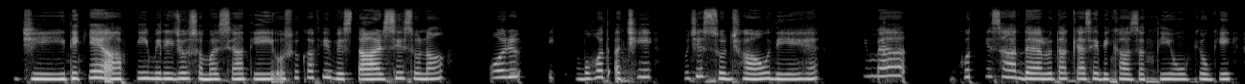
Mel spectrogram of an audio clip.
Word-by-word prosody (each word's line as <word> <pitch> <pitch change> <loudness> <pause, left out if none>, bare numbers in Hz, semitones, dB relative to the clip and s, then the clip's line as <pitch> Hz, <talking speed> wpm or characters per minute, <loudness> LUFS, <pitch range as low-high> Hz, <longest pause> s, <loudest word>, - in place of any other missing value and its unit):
जी, 250 -1 +4
देखिए 305 +4 +2
आपने 275 +2 +2
मेरी 265 -1 +3
जो 270 +1 +2
समस्या 245 -2 +2
थी 245 0 +3
उसको 300 +3 -8
काफ़ी 315 +2 -4
विस्तार 250 -2 +3
से 280 +3 0
सुना 255 +1 0 0.5
और 330 +2 -2
एक 355 0 -7 0.2
बहुत 265 +6 -3
अच्छे 340 0 -3 0.4
मुझे 370 +7 -5
सुझाव 255 -3 +1
दिए 245 -1 +2
हैं 260 - 0 0.5
कि 380 - -20
मैं 405 +2 -1 0.6
खुद 345 0 -7
के 365 - -13
साथ 330 -2 -2
दयालुता 260 -1 +1
कैसे 260 0 -1
दिखा 245 0 0
सकती 245 +1 -2
हूँ। 240 -1 0
क्योंकि 245 0 -2
255 Hz, 150 wpm, -21 LUFS, 245-285 Hz, 0.6 s, जी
